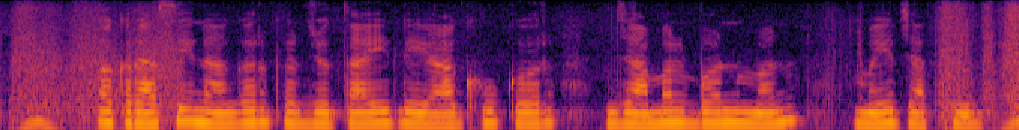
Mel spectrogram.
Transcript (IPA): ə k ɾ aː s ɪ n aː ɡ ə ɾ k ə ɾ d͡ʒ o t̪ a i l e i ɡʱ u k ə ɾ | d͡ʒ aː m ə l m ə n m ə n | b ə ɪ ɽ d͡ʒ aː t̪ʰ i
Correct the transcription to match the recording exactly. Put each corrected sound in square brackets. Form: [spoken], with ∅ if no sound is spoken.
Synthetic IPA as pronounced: ə k ɾ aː s [i] n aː ɡ ə ɾ k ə ɾ d͡ʒ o t̪ a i l e [a] ɡʱ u k ə ɾ | d͡ʒ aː m ə l [b] ə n m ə n | [m] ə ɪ [ɾ] d͡ʒ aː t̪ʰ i

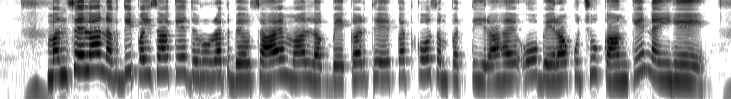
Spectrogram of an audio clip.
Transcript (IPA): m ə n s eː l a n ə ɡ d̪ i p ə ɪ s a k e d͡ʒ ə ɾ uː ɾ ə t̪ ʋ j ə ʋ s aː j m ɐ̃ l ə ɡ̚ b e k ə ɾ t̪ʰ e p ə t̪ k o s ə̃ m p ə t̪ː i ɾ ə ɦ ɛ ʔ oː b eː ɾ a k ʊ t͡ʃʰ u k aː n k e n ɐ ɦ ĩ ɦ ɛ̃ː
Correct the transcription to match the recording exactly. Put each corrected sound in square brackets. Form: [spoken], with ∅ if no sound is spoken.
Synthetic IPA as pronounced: m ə n s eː l a n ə ɡ d̪ i p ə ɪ s a k e d͡ʒ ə ɾ uː ɾ ə t̪ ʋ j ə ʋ s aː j m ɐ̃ l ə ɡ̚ b e k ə ɾ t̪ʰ e [k] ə t̪ k o s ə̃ m p ə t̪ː i ɾ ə ɦ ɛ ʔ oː b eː ɾ a k ʊ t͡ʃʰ u k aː [m] k e n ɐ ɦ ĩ ɦ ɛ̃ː

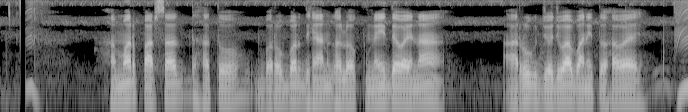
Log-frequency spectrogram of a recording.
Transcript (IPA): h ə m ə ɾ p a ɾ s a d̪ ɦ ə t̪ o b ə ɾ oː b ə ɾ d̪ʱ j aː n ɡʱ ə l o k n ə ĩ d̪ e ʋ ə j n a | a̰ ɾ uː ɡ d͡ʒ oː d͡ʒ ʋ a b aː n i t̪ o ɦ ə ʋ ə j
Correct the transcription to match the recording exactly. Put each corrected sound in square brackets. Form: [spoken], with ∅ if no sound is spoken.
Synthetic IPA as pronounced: h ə m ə ɾ p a ɾ s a d̪ ɦ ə t̪ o b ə ɾ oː b ə ɾ d̪ʱ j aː n ɡʱ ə l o k n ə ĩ d̪ e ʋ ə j n a | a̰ ɾ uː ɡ d͡ʒ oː d͡ʒ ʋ a b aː n i t̪ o ɦ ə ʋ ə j

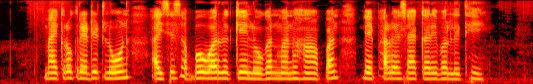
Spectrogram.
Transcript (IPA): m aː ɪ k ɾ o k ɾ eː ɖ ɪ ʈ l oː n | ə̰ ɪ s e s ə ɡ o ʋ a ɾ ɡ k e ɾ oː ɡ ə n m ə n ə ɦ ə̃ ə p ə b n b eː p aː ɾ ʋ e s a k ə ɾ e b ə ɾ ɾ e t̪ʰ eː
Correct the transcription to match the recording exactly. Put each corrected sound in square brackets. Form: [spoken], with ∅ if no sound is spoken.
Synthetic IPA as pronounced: m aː ɪ k ɾ o k ɾ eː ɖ ɪ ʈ l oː n | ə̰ ɪ s e s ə [b] o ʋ [ə] ɾ ɡ k e [l] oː ɡ ə n m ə n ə ɦ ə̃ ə p ə [∅] n b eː p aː ɾ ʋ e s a k ə ɾ e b ə ɾ [l] e t̪ʰ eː

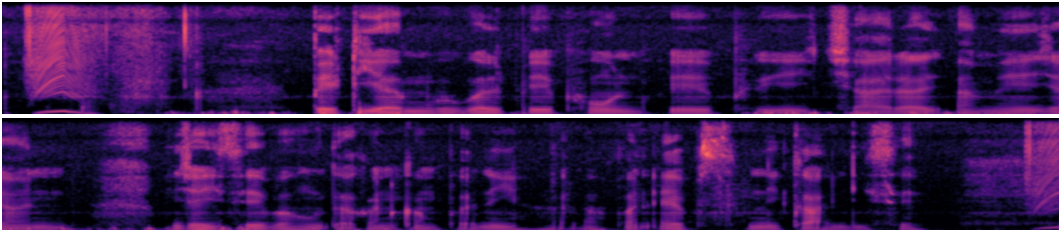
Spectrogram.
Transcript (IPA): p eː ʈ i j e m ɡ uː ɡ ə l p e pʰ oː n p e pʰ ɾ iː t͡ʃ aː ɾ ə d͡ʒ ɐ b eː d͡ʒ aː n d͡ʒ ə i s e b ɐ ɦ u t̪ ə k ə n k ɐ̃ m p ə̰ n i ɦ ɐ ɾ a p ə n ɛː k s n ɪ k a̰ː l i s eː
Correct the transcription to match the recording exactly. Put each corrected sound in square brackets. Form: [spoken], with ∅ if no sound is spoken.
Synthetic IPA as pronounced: p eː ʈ i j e m ɡ uː ɡ ə l p e pʰ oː n p e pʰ ɾ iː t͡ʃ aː ɾ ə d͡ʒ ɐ [m] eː d͡ʒ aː n d͡ʒ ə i s e b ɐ ɦ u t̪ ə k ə n k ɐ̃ m p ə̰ n i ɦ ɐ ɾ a p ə n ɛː [p] s n ɪ k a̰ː l i s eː

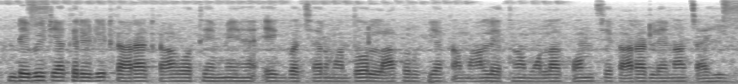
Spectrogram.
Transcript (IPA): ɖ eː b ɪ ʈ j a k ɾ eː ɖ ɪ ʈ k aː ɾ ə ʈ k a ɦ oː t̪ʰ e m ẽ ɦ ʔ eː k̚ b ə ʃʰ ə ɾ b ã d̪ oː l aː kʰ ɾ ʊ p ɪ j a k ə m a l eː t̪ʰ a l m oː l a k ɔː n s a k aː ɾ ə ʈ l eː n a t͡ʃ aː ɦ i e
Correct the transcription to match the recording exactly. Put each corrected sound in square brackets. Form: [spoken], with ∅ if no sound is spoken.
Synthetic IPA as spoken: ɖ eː b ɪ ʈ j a k ɾ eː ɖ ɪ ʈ k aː ɾ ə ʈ k a ɦ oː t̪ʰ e m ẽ ɦ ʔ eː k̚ b ə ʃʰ ə ɾ [m] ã d̪ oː l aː kʰ ɾ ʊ p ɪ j a k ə m a l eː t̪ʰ a [∅] m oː l a k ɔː n s [e] k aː ɾ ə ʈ l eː n a t͡ʃ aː ɦ i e

